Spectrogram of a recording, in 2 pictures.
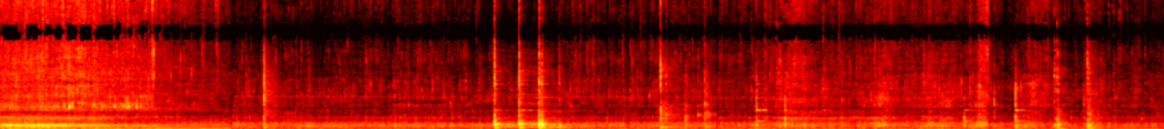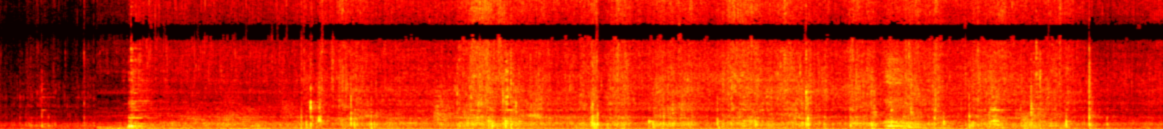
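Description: Wooden spatula stirring a pot of pig's trotters stewing in an aluminium pressure-cooker pot, with clicks and scrapes against the metal over the sizzle of the cooking liquid. It opens with broth being poured in, and about halfway through the stirring turns louder and busier.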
